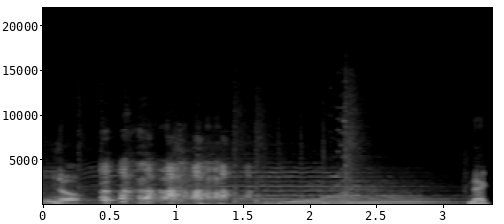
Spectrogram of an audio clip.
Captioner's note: laughs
